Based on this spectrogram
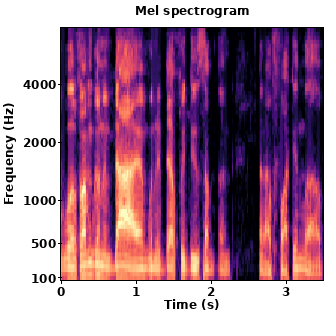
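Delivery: quiet, hushed stage whisper under the breath. Retelling what was said quietly into the mic earlier: imitating his own half-whisper. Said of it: "I kinda whispered in the mic".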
